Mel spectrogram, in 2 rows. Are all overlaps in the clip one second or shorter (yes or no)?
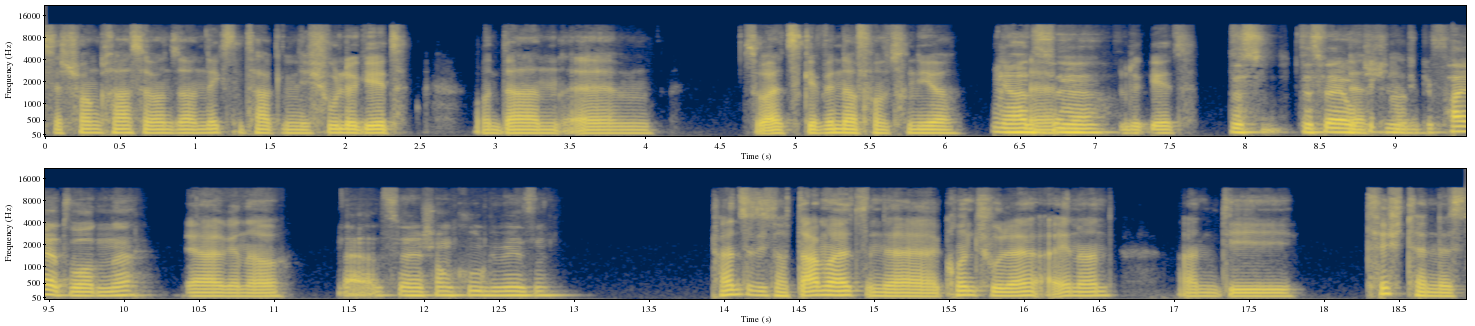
yes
